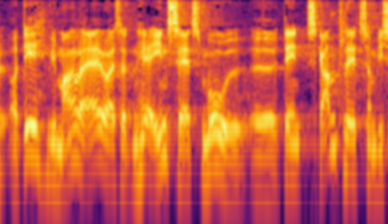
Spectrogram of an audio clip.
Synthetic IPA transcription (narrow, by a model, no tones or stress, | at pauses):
ʔɒ̽d̥e̝ʋimɑ̈ŋlɐæɐjo̝ælsɒd̥enɦæɐ̰e̝nsæd̥smo̝ð̞ˠød̥ensɡ̥ɑ̈m̰pʰled̥sɒ̽mʋis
